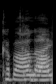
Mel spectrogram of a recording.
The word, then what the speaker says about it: Kabbalah: Well, you also mentioned in the book that you studied, I don't know how to pronounce it. Kabbalah. Kabbalah, yeah.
